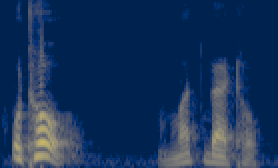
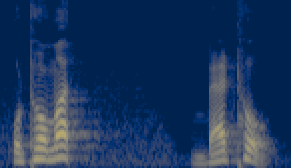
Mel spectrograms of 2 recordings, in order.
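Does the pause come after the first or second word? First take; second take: first; second. First: The pause comes after the first word. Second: The pause comes after the second word.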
